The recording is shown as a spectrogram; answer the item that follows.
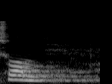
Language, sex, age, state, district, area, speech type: Bodo, female, 45-60, Assam, Kokrajhar, urban, read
